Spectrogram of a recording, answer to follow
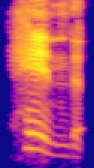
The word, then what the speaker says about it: Sindh: uh in that part they always pronounced s as h so instead of calling sindh it was pronounced as hind so and the people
